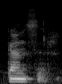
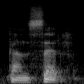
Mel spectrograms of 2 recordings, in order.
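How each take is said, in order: First: The stress is on the first syllable. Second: The stress is on the last syllable. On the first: The speaker calls it right. "an unnatural stress" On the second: The speaker calls it wrong. "it should be pronounced cáncer"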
